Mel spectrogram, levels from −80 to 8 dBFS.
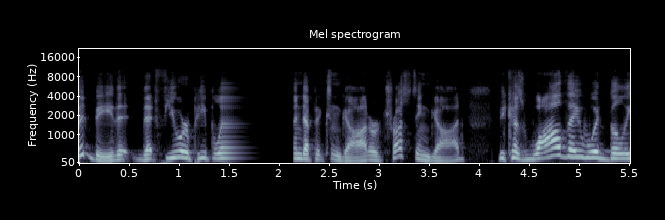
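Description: At 1.43 s, right after "that that fewer people", the speech stops and a call audio freeze begins. It lasts until 2.17 s. The last sound is carried on as a fading buzz or hiss, and about 330 ms of that stretch ends in silence. The most likely cause is packets held up in transit, so the jitter buffer ran dry. When audio resumes, it picks up where it left off. Nothing is lost, but 712 ms of delay has been added.

At 2.51 to 2.53 s there is a skip ahead. Playback jumps forward with almost no gap, only a 6 ms join. Roughly 0.4 s of speech is gone. The two sides meet nearly directly, so the cut sounds abrupt. The receiver dropped a block of audio while later audio was already waiting. This takes back about 400 ms of the delay the freeze built up.

From 2.72 s to 5.47 s a jitter buffer slow-down runs to near the end. The buffer was short of reserve, so the receiver repeated single pitch periods and bits of pauses, over and over. 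That adds 254 ms. The speech plays at 91 percent speed with the pitch unchanged. Sounds are drawn out, and a slight warble can come through.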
